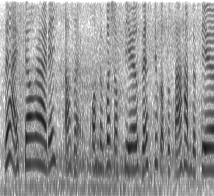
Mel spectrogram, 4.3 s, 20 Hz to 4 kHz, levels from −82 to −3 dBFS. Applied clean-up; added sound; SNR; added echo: none; Aircraft; 16 dB; none.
